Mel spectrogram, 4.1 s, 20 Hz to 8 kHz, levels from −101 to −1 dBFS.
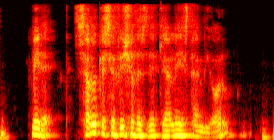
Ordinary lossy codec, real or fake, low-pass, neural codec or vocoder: AAC, 32 kbps; fake; 7.2 kHz; codec, 16 kHz, 8 kbps, FunCodec, trained on LibriTTS, 25 frames a second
